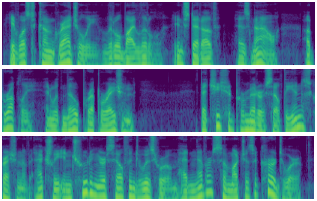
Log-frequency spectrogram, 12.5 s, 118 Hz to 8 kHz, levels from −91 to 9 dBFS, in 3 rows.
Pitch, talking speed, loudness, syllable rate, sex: 105 Hz, 185 wpm, -19 LUFS, 5.9 syllables/s, male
